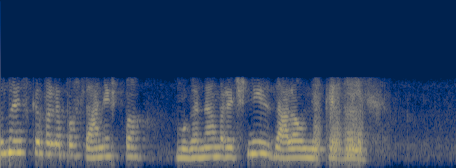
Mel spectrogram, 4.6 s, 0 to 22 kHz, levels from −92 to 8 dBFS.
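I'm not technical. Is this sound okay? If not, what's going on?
No. Two things are wrong.

The whole clip has passed through the G.729 codec, a squeezed format used for internet phone calls. It rebuilds speech from a simple model of the voice rather than keeping the real sound. Only a narrow band gets through, from about 150 Hz to 3.7 kHz. The speech sounds thin, like a phone line. It is also clearly rough and a little synthetic.

From 3.13 s to the end there is buffer tearing. The program feeding sound to the playback hardware has fallen out of step with it. In each short chunk, about a fifth of the audio is stale, roughly 15 ms old. The joins are abrupt. This makes a harsh robotic buzz that repeats about 200 times a second, which fits a chunk about 5 ms long. The buzz sits on the speech and is heard only while sound is playing.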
